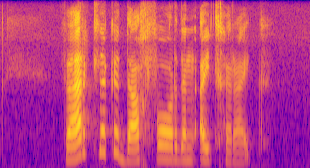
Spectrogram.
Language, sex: Afrikaans, female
